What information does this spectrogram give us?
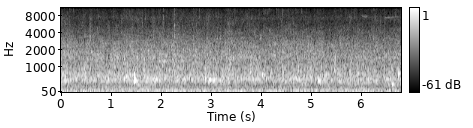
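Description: A stream bubbles over stones at its weaker summer flow, giving a soft, steady, even wash of water. One brief small click stands out early on.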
